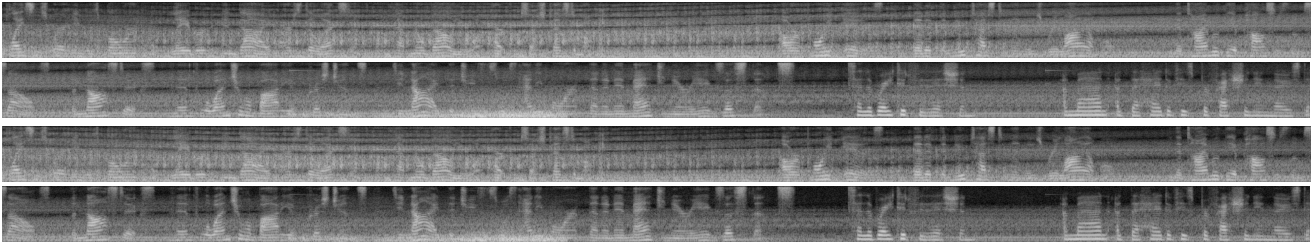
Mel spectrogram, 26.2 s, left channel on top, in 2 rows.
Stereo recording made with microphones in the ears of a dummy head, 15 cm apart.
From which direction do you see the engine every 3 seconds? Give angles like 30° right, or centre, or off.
40° right, centre, 40° left, 50° left, 60° left, 70° left, 70° left, 70° left, 70° left.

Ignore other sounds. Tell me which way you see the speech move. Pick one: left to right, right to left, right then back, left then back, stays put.
stays put.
